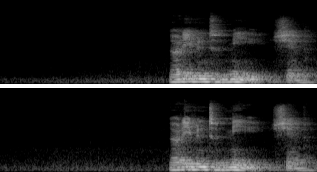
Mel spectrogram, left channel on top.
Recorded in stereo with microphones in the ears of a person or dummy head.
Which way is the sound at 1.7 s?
10° right (ahead or behind).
